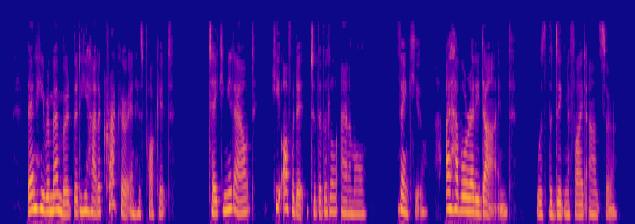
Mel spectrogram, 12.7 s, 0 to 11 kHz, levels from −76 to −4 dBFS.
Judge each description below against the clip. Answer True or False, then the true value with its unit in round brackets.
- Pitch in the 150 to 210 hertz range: True (190 Hz)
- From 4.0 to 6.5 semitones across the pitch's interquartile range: True (4.3 semitones)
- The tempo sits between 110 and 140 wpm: False (150 wpm)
